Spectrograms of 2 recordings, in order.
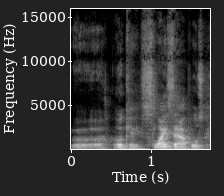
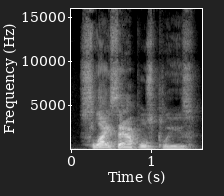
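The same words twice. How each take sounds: First: Lower, softer cashier echoing the order; a hint of a bored cashier repeating back; mock cashier. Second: Lightly voiced customer politely ordering; a hint of a customer at the counter; mock customer order. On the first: Cashier repeating the customer's order, lower and softer. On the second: Customer at McDonald's ordering apple slices, lightly acted.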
